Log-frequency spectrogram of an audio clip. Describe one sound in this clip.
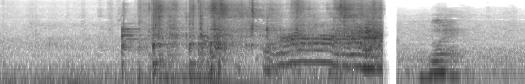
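A metal bowl clatters and scrapes across a hard floor.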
